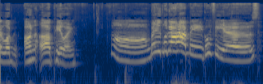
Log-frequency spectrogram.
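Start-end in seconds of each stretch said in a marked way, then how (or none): 2.2-5.2 high, slow cooing to babe. Real, not acted. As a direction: coo as if to a cute pet. Cooing at cartoon dad.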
